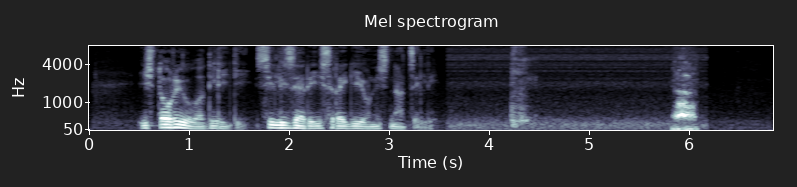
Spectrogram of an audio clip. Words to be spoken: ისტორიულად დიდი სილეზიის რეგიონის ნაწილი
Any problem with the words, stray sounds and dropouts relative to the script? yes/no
yes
